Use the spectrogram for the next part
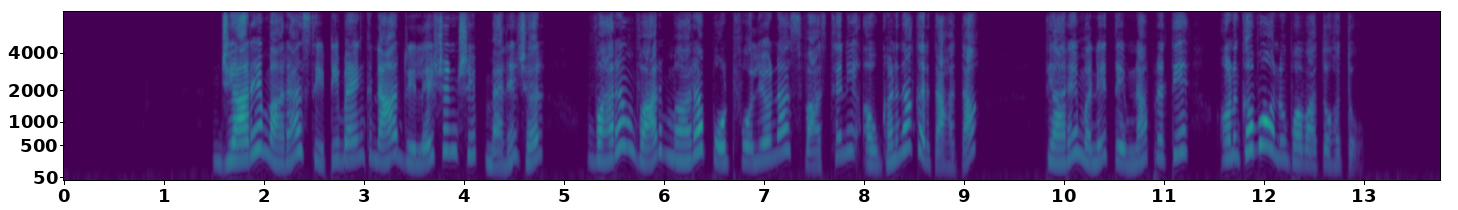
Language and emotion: Gujarati, disgusted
